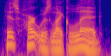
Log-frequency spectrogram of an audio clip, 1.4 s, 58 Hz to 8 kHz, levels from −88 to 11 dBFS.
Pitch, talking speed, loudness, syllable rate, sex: 115 Hz, 215 wpm, -17 LUFS, 4.1 syllables/s, male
